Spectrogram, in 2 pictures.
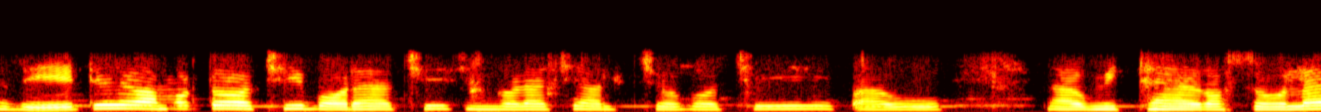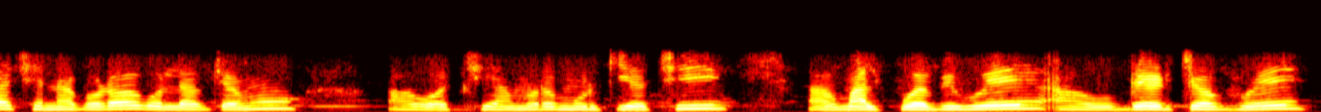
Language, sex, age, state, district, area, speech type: Odia, female, 45-60, Odisha, Angul, rural, conversation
